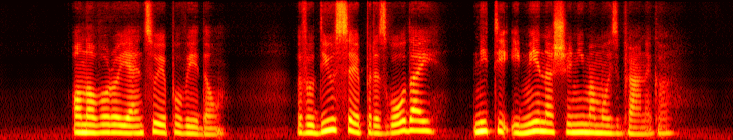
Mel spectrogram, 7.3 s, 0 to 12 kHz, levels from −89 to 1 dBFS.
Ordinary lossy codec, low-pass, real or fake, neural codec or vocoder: none; none; fake; codec, 24 kHz, 0.5 kbps, DualCodec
